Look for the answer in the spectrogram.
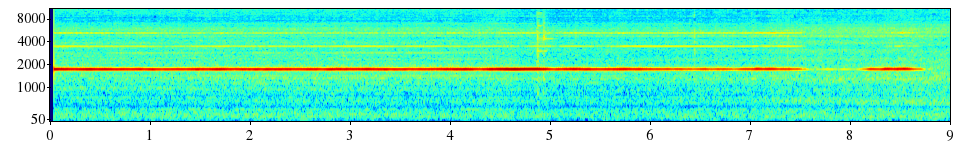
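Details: Lennox gas furnace (model EL180UH080NE48B-03) running: a steady, piercing high-pitched squeal over the soft rush of the furnace.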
